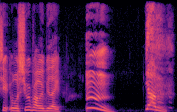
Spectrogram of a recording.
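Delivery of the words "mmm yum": put-on high, sing-song toddler voice with savoring sound. Telling someone about a two-year-old niece who loves croissants, imitating a toddler. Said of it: "That's my impression of".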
